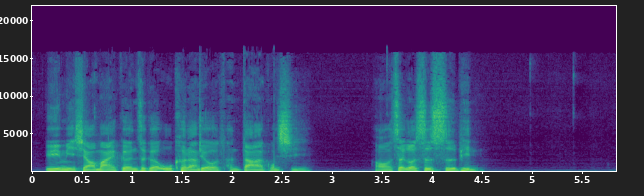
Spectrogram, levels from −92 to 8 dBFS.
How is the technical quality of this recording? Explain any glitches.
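The speech has three audible skips. A likely dropped buffer (overrun) at 1.67, 2.42 and 4.37 s: samples were overwritten before being read, so the sound jumps ahead, losing roughly 150, 100 and 50 ms respectively.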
